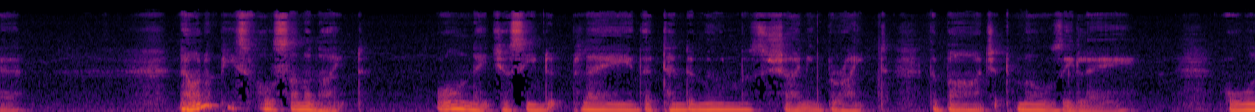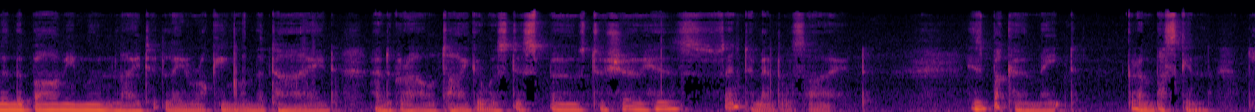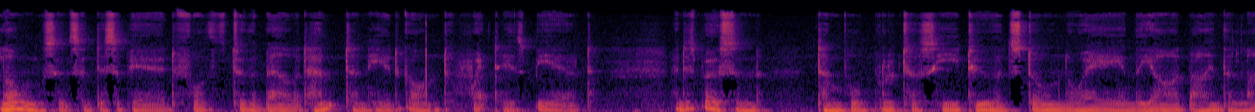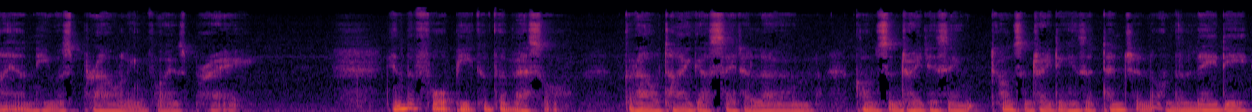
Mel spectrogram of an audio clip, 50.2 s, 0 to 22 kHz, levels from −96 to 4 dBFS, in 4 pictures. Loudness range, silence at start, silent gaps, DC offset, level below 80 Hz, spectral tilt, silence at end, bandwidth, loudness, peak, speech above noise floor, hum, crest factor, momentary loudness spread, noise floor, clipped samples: 7 LU; 0 s; none; under 0.1%; -54 dBFS; -5 dB/octave; 0 s; 15 kHz; -43 LUFS; -22 dBFS; 26 dB; none; 22 dB; 17 LU; -68 dBFS; under 0.1%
